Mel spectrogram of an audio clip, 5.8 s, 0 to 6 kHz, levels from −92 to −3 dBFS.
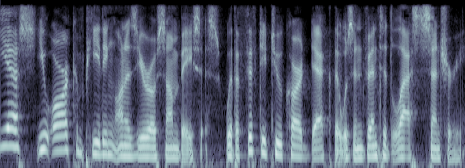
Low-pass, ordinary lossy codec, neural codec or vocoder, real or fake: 5.4 kHz; MP3, 48 kbps; none; real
